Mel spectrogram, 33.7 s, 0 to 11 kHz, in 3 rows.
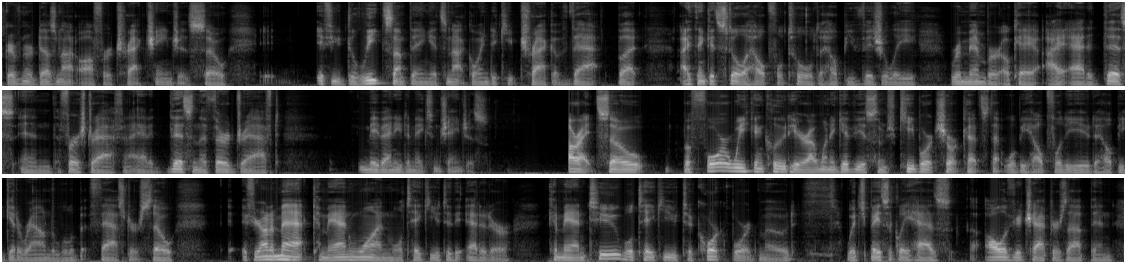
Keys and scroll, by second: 28.1 super+2.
